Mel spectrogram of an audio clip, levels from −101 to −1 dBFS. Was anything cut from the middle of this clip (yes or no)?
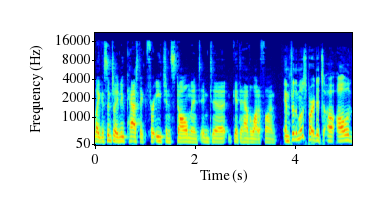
yes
